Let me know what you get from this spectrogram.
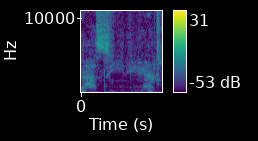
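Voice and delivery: soft whisper aside. Real, not acted. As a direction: whisper it to the listener. Aside to listener.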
